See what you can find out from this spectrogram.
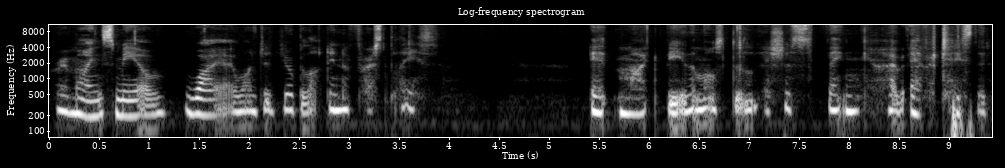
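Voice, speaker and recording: A woman playing a lonely, tender, guilt-ridden vampire neighbor in an intimate ASMR roleplay, speaking softly in a breathy whisper with pauses. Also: fairly high pitch, no echo, full character voice. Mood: hungry, teasing. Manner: slow, hushed, intimate, with pauses.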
